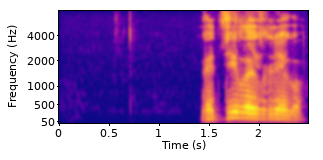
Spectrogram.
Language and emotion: Russian, neutral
